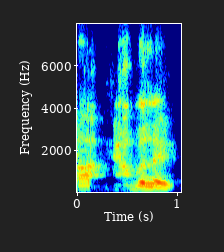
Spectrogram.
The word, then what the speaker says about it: obnubilate: I am releasing my Nope, you're saying too many syllables, boo. Obnubilate. Nubilate. Yeah. Side. Obnubilate.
